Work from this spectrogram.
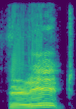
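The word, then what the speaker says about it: read: দে হ্যা রেড। রিড রেড রেড। Spelling একই। উচ্চারণটা হয় রিডের জায়গায় রেড।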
